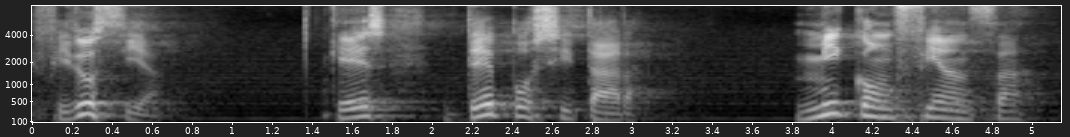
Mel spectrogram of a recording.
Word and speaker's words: fiducia: Es la tercera, la fe fiducia o fiducia, como se pronuncia, fiducia, que es depositar mi confianza personal y total dependencia en Jesús.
